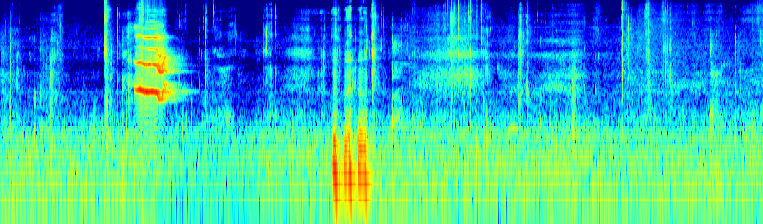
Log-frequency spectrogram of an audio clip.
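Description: Close-miked mouths chewing soft marshmallow Peeps, with small wet clicks throughout. About two seconds in comes one short, loud, high-pitched squeal, likely from the toddler, and about four seconds in a brief low voiced sound.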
